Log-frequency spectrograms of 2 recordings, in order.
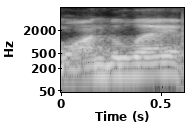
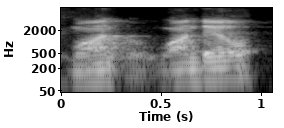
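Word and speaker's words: Wan'Dale: But I call him Wandelay. I don't think that's how you pronounce it. I think it's Wandale. But I say Wandelay.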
